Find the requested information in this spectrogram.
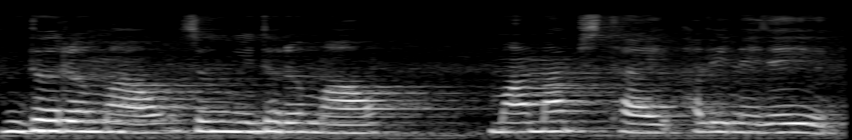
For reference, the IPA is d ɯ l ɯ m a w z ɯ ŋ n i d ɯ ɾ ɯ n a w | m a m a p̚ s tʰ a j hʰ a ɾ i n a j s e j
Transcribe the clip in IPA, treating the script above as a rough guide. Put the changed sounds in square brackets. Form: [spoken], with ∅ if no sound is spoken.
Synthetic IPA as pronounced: d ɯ [ɾ] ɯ m a w z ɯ ŋ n i d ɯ ɾ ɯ [m] a w | m a m a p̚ s tʰ a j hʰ a [l] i n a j [z] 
